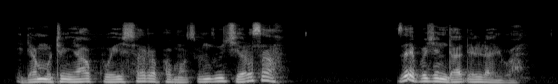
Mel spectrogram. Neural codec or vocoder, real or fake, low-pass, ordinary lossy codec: none; real; 7.2 kHz; none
